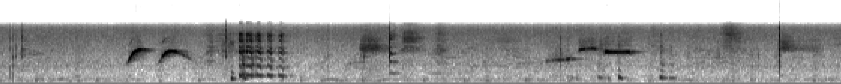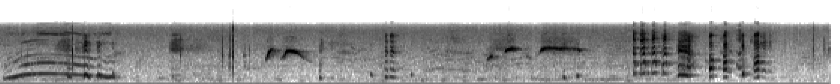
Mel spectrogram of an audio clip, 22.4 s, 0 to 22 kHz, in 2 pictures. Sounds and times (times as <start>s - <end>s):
Whistling: 1.7s - 2.6s, 7.3s - 8.6s, 14.7s - 15.4s, 17.7s - 19.1s.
